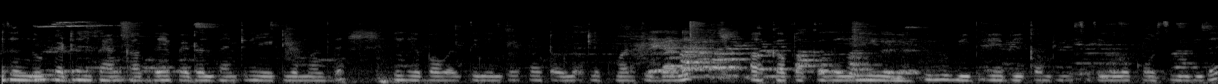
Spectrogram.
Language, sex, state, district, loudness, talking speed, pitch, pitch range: Kannada, female, Karnataka, Raichur, -32 LUFS, 115 wpm, 190 Hz, 185-195 Hz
